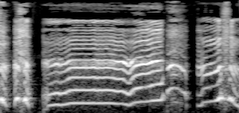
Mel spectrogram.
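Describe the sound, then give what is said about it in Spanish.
A woman crying hard, a loud, drawn-out wailing sob held for over a second, broken by brief gasps and shorter, wavering cries. “Ella que me saluda y yo que me pongo a llorar con todas mis fuerzas.”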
